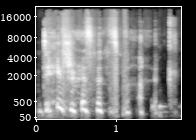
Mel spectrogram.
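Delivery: slow, broken up by laughter; laughing. Real, not acted. Podcaster cracking up over models on ladders, laughing. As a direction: crack up through the words. Cracks up at her own remark.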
